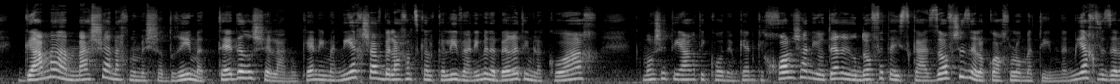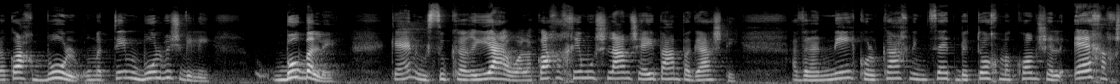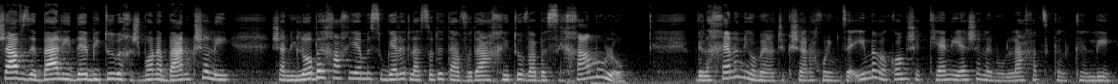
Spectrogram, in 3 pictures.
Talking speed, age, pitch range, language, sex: 160 wpm, 20-39, 195-255 Hz, Hebrew, female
